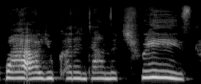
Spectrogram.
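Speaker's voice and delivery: high-pitched mock yell of a child; retold shout. Six-year-old to a logger over machinery, imitated shouting. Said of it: "shouting over his machinery".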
